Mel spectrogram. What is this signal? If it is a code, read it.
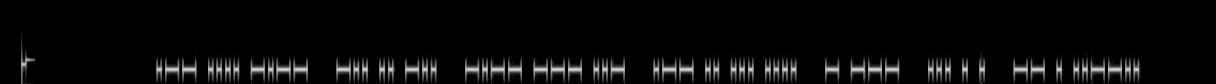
Morse code, heard as a keyed tone, about 28 wpm, 700 Hz. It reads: WHY DID YOU WISH TO SEE ME?
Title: Sentences from Top 1600 Words 28wpm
